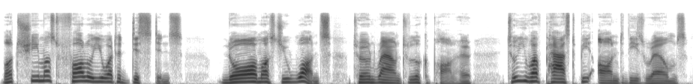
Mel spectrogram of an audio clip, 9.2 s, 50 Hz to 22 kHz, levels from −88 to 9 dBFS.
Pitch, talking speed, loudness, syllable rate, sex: 135 Hz, 160 wpm, -19 LUFS, 4.1 syllables/s, male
